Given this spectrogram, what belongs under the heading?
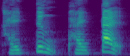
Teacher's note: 한자어에서 리을 받침 뒤에 디귿, 시옷, 지읒이 올 때 우리가 이제 된소리로 발음해요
